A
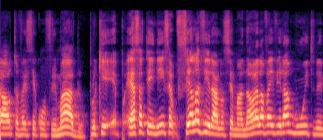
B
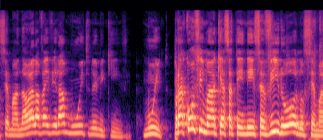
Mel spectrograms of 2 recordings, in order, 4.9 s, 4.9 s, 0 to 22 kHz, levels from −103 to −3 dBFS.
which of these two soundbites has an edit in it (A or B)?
A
